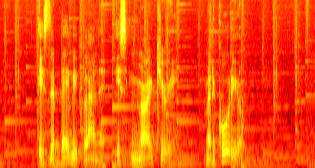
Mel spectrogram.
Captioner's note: speaking Spanish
